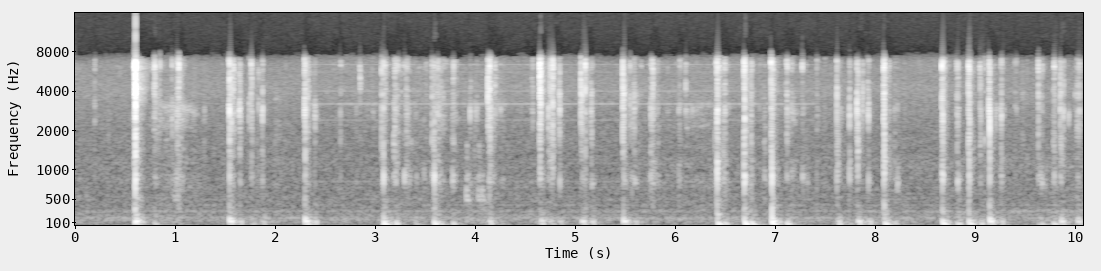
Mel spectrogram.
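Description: Typing on a computer keyboard: uneven runs of keystrokes with short pauses between them, the sharpest key hit about half a second in.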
